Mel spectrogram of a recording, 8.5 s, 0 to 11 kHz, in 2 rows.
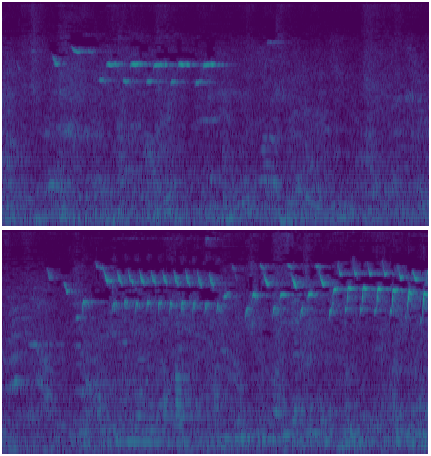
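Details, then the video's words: Goldfinch-hybrid mesto heard at a Sunday morning café meeting of a goldfinch club, Ksar El Kebir, 16/02/2020; a short thin trill early, then a long run of loud rapid high chirps and trills over background conversation. "تغريد الميستو"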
